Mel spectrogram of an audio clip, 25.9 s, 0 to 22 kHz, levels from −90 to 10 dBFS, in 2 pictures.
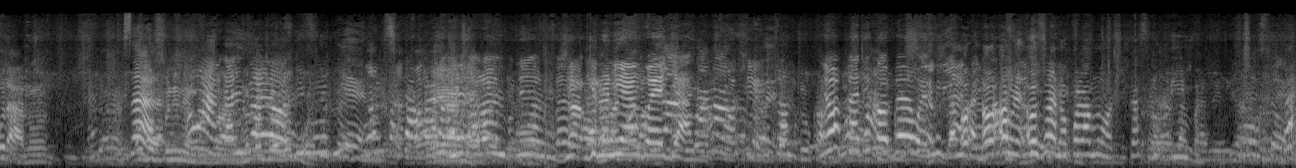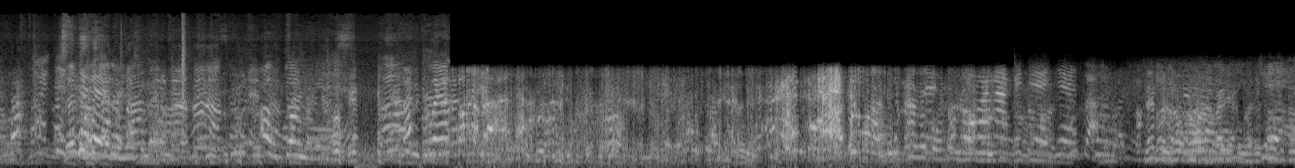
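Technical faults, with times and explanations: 16.51 to 16.77 s, call audio freeze: the sound stalls and the last moment is stretched into a fading buzz or hiss for 0.23 s before resuming where it left off. Delayed packets likely emptied the jitter buffer, so a gap was inserted rather than anything lost.
17.14 to 17.21 s, short concealed packet loss: a brief smear or wobble of 40 ms. That slice of audio never reached the decoder in time, so the receiver extended the preceding sound to cover the hole and then blended back into the real signal.
17.5 s to the end, call bitrate drop: the sound turns rough and muffled, with everything above 4 kHz gone. The encoder was pushed from 40 kbps down to 6 kbps, holding the lowest rate for about 4.6 s, coding coarsely and narrowing the band from 20 kHz.
21.93 to 25.72 s, jitter buffer speed-up: the sound runs about 2% fast at unchanged pitch. The receiver, holding surplus buffered audio, trimmed short pitch-period pieces over and over, removing roughly a tenth of a second in total to cut the delay.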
